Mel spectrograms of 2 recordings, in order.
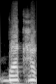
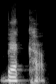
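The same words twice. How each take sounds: First: The middle kh sound is short and single. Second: The middle kh sound is held and doubled. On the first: The speaker calls it wrong. "ব্যাখ্যা কিন্তু বলি না" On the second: The speaker calls it right. "পরে কিন্তু আমরা খা বলি, খা খা, এরকম একটা ডাবল উচ্চারণ"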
